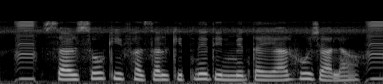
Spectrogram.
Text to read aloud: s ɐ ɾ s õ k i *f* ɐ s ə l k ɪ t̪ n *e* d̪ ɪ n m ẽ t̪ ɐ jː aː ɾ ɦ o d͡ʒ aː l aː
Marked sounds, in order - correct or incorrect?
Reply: correct, correct

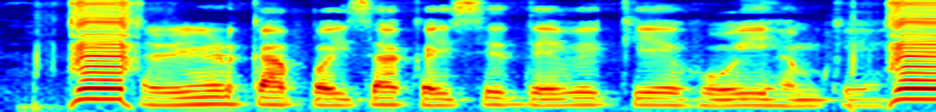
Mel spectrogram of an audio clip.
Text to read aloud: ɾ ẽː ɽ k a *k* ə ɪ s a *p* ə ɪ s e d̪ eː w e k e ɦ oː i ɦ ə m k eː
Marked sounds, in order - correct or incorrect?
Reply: incorrect: p, incorrect: k

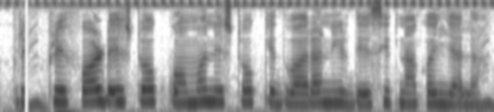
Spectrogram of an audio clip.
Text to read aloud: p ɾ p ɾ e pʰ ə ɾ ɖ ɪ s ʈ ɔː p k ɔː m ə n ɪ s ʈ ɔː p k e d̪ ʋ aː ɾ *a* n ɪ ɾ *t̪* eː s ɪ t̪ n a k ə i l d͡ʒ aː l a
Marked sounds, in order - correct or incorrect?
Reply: correct, incorrect: d̪

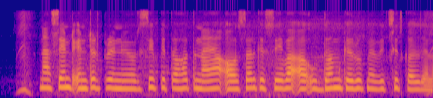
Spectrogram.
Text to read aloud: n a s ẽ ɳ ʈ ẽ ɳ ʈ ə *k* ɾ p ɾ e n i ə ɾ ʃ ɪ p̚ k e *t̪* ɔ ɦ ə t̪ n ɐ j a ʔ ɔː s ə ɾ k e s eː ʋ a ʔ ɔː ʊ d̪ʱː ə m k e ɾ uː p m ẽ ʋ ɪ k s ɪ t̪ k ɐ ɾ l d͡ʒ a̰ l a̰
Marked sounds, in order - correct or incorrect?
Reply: incorrect: none, correct

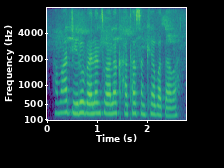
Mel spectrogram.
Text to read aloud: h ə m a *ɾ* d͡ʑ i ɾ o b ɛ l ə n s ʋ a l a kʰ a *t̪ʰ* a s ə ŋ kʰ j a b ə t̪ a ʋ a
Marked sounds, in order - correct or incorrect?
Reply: correct, correct

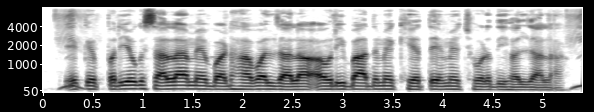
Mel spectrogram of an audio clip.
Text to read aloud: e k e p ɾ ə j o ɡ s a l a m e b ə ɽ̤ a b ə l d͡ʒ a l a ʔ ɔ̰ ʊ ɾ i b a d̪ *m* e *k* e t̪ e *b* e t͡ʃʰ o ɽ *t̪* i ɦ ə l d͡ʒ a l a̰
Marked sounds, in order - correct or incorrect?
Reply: correct, incorrect: kʰ, incorrect: m, incorrect: d̪

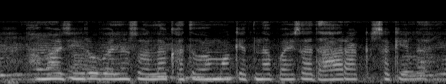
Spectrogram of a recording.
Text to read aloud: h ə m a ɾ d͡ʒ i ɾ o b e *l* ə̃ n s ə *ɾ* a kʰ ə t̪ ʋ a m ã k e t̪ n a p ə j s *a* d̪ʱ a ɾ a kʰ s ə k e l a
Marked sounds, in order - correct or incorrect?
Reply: correct, incorrect: l, correct

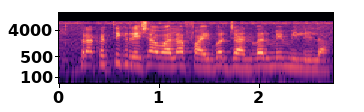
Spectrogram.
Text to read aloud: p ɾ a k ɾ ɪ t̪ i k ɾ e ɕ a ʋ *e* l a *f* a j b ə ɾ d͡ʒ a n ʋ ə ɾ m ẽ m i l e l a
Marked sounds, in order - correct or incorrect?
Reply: incorrect: a, correct

